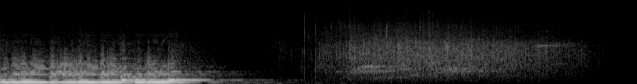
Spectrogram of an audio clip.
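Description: Yidaki (didgeridoo) playing a low steady drone with pulsing overtones, which ends about two seconds in. After a short pause, applause follows, fading out near the end.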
